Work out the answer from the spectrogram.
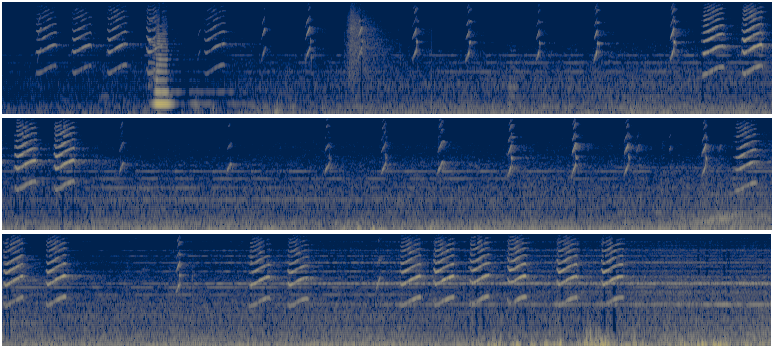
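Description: Siemens three-car electric train humming at the platform, then pulling away: its hum grows louder from about halfway through, with a rising whine as it starts off. Birds chirp in repeated bursts of short rising notes throughout, and there is one short loud buzz about a second and a half in.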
